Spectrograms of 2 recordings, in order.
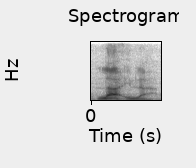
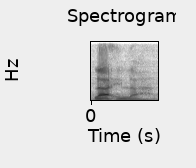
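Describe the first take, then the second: Both takes have the same delivery.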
